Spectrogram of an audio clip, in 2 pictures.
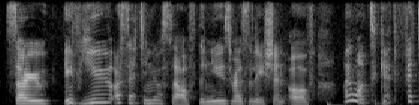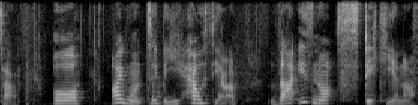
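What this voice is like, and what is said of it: Strained, failing voice. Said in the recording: “my voice is really starting to go a bit here”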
